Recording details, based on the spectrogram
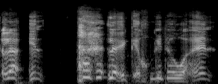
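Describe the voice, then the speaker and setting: A woman's voice: sits high, measured pace, creaky, sharp tone, a little hiss or hum, exaggerated voice. A woman playing an anguished, guilt-torn young woman in a Bisaya radio drama, with a Cebuano Filipino accent and emotional, sighing delivery. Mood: anxious, guilty. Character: Mina, anguished young woman secretly loving best friend's boyfriend.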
